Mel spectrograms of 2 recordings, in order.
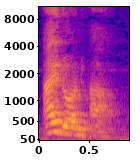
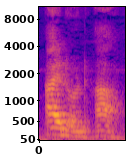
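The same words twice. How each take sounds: First: Said in the usual way. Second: Drops low and soft on the repeat; hushed, dropped-down repeat; quiet. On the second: Shown as a demonstration. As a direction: let it fall away as a sad echo.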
